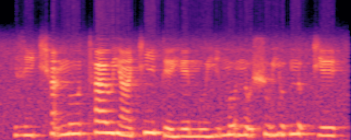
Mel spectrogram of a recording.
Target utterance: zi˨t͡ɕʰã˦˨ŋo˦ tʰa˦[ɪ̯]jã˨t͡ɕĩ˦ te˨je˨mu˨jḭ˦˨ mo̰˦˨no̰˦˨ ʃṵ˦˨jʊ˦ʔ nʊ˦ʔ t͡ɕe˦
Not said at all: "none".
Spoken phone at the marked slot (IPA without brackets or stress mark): ʊ̯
